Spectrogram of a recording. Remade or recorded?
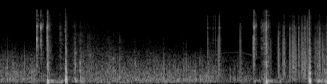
recorded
